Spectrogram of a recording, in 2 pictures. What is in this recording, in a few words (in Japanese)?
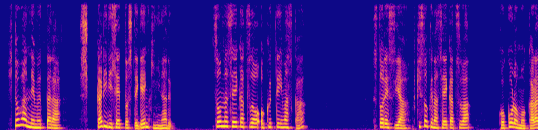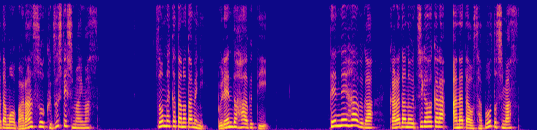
お茶CM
